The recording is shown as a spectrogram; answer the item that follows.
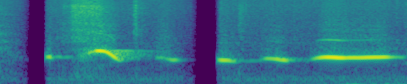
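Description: A person whistles a short tune alone, with clear, pure notes in a few phrases, including a wavering note and a long held tone near the end.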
